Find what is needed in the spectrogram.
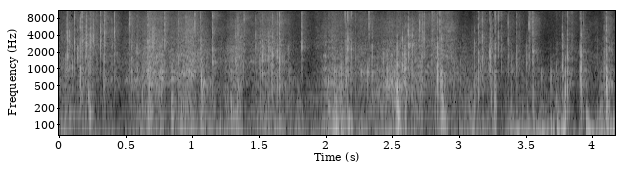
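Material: Plastic.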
